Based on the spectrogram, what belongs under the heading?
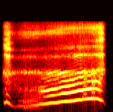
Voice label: Casting, jp; Aselica; kingsraid

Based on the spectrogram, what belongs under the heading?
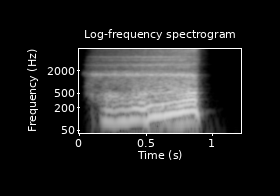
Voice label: Vox Casting, jp; Esker; kingsraid

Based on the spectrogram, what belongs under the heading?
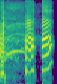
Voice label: Happy, jp; Cecilia; kingsraid

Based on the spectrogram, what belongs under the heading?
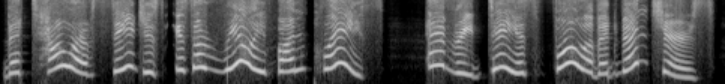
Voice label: vox, en; kingsraid

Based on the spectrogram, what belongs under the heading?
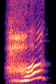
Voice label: Casting, jp; Ophelia; kingsraid

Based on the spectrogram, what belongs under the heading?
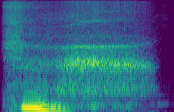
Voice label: Thinking, kr; Esker; kingsraid

